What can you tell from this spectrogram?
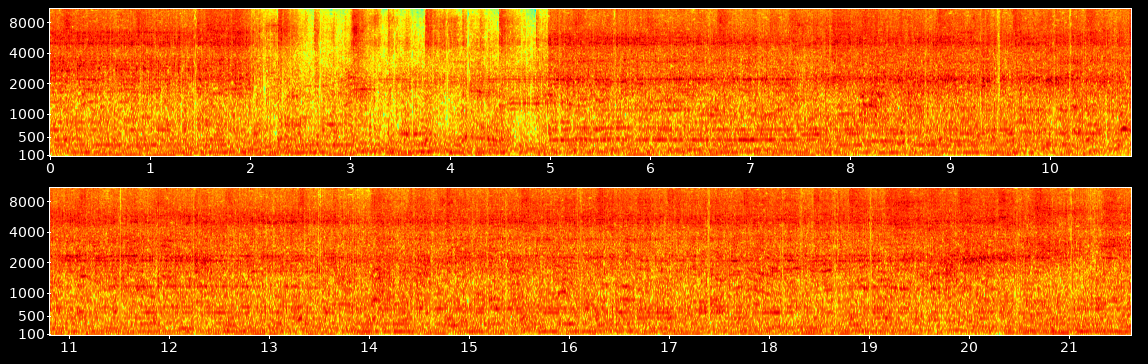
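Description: Rock band playing live and loud: electric guitars, bass and drums with a singer, heard from within the crowd.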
